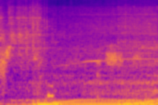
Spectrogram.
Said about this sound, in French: Bon, bah, du coup, je redémarre la voiture, alors bouge pas.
